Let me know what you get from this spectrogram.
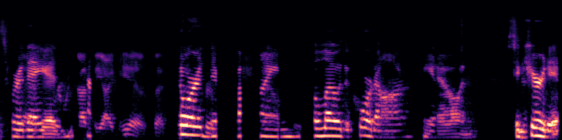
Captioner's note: audio cutting out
